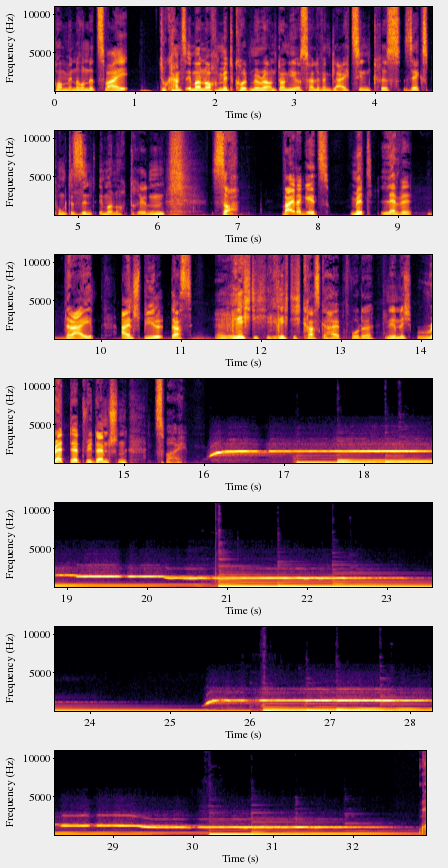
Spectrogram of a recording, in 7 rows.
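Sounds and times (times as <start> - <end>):
speech: 0.0 - 15.8, 17.1 - 17.4
whistled melody from a video game soundtrack: 16.1 - 24.2, 25.4 - 32.8
warm held instrumental chords: 17.2 - 32.9.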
